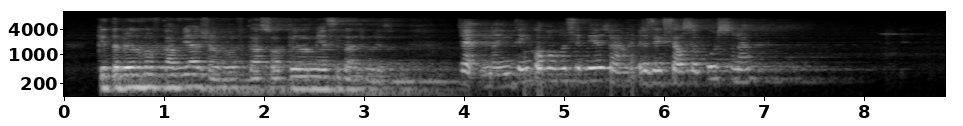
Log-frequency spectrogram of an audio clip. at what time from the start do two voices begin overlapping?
none

